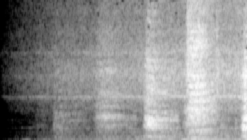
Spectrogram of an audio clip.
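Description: Heavy, rapid panting follows hard pedalling on an exercise bike. About five breathy gasps come in quick succession, each louder and harsher than the one before.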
